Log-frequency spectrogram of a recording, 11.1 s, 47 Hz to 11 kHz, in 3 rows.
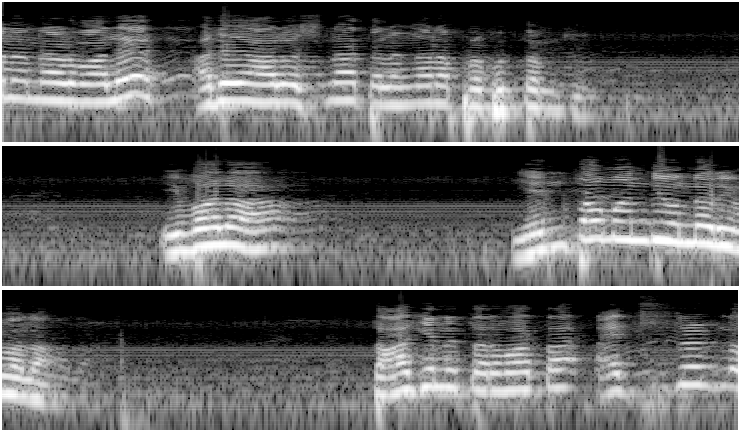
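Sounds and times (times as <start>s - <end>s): man speaking through microphone: 0.0s - 3.1s, 4.5s - 5.3s, 6.2s - 7.9s, 9.2s - 11.0s
electrical hum from sound system: 0.0s - 11.0s.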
